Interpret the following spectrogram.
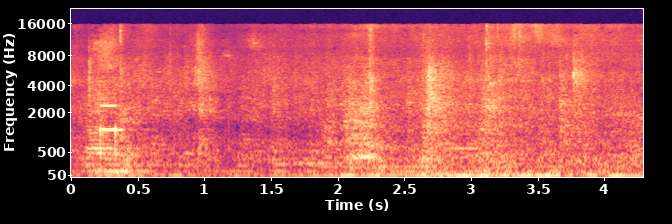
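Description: Kone lift car's floor button beeping once, a short high beep as it is pressed to register the call, over a steady low hum inside the lift car.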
